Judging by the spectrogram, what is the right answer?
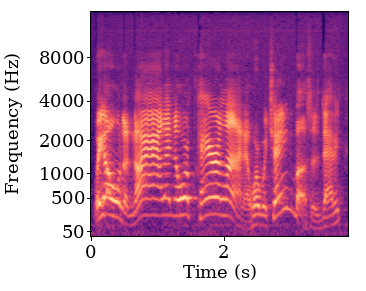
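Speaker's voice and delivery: high, loud mock blowhard announcing to the whole bus; loud bragging voice. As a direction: belt it out so the back row hears. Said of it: "No, he's going".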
